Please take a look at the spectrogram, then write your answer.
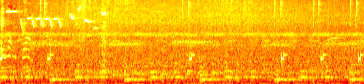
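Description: Birds in Stranded Sails call in short, soft chirps, a rapid trill near the start followed by sparse single tweets, over a steady ambient loop with a pulsing low tone.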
